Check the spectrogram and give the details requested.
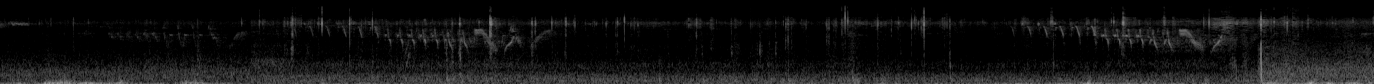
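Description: Small birds chirping in quick high trills, one burst about four seconds in and another near the end, over low outdoor rumble with scattered sharp clicks.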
